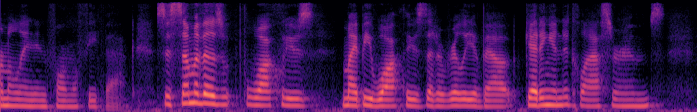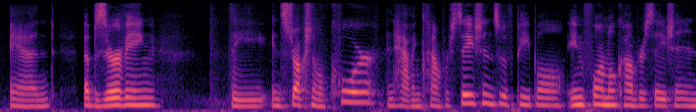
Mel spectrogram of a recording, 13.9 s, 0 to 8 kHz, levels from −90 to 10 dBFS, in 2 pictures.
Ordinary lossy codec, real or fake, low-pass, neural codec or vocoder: MP3, 64 kbps; fake; 7.2 kHz; codec, 16 kHz in and 24 kHz out, 0.9 kbps, LongCat-Audio-Codec, fine tuned four codebook decoder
